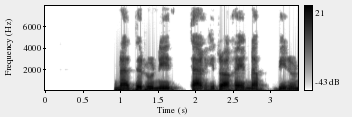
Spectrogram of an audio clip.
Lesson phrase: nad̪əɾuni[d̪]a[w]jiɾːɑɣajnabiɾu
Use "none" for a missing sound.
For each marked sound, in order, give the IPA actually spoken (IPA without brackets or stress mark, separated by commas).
t̪, ɣ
